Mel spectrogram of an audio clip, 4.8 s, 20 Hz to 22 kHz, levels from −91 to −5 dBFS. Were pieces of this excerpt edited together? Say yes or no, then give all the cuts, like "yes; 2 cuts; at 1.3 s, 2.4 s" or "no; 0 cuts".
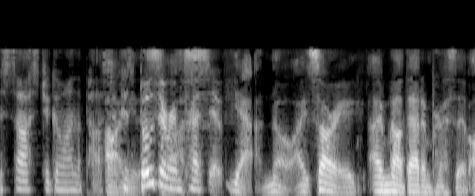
no; 0 cuts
